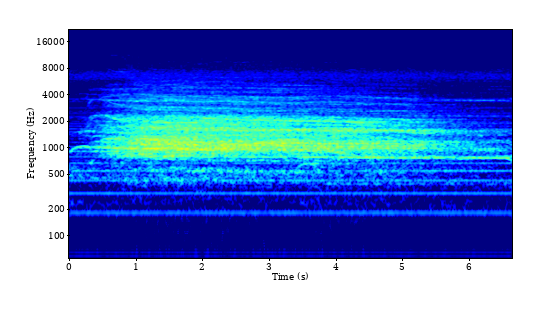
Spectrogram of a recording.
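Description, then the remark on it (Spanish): A large group of women shout together, imitating a war cry or the cry of a woman in labour, in one sustained, loud roar that swells quickly, holds for several seconds, then gradually fades. “Ay, qué parturientas. Son los gemidos de la bellación.”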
